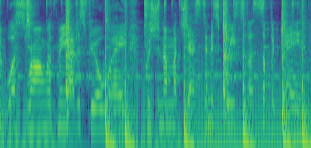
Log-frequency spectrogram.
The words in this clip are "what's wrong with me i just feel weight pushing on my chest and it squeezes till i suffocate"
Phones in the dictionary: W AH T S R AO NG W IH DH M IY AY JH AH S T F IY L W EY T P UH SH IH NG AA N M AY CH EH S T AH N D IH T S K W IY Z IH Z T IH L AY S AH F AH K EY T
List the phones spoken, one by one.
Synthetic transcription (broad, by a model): W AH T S R AO NG W IH DH M IY AY JH AH S T F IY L W EY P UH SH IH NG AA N M AY CH EH S T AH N IH T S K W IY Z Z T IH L AY S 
